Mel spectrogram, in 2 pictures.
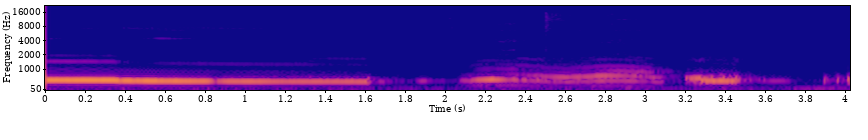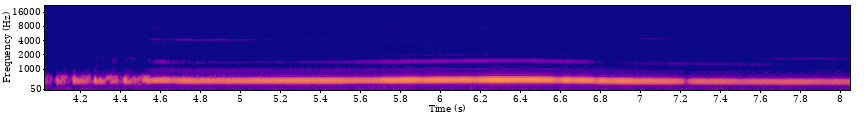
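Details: Barbary dove, puter pelung, calling its mate: a held coo, a short gap, quavering wavy notes, a rough burble, then a long drawn note that rises slightly before easing down.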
